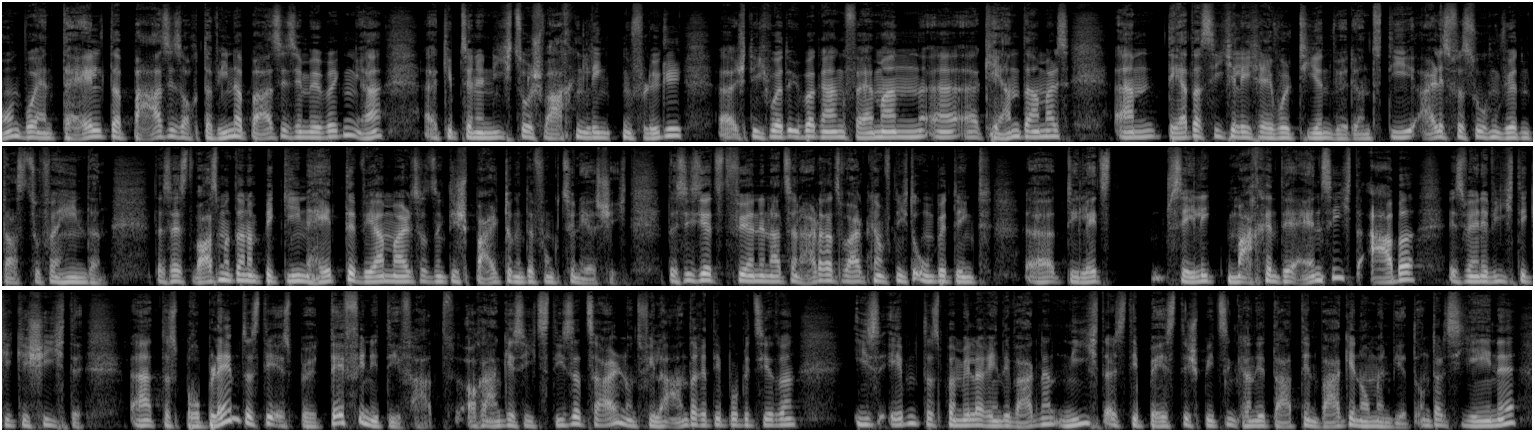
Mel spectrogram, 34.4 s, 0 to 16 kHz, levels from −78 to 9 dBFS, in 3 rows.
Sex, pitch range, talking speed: male, 125-155 Hz, 185 wpm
